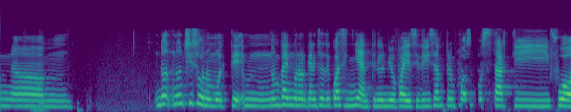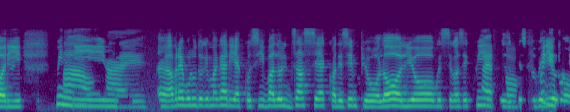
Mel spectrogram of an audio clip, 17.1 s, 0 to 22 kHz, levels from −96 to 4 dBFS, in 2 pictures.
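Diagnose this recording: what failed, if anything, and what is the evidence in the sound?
Call processing, echo canceller: background gated by the echo canceller. The room sound drops out, by about 40 dB at its deepest, at 0.04–0.17 s, 0.96–1.45 s, 8.89–9.37 s and 11.26–11.37 s. The canceller clamps the microphone path while far-end audio plays, then releases it.

Call processing, echo canceller: speech suppressed in double talk. The speech dips at 6.68–7.06 s (roughly 40 dB), 9.65–10.54 s (roughly 10 dB) and from 15.7 s to the end (roughly 40 dB). The likely cause is the canceller failing to separate near-end speech from loudspeaker echo and attenuating both. The upper limit near 8 kHz comes from the call's microphone processing.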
